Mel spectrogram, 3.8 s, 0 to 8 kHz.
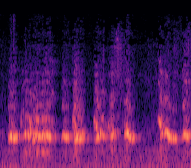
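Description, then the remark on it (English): Artificially enlarged terriers loosed in crop fields bark and yip in quick, overlapping bursts, a high-pitched, excited volley that repeats with brief pauses, loud, with no talking. “L plus 50, artificially enlarged terriers loosed in the fields of the fast crops. Following tape, field observation of terriers.”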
